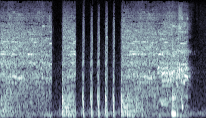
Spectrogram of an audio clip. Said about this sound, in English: Give me the Stone Cold glass break.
